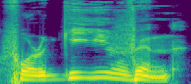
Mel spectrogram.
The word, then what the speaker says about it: forgiven: una n Así que se pronuncia como forgiven forgiven con la e muy suave y equivale a perdonado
